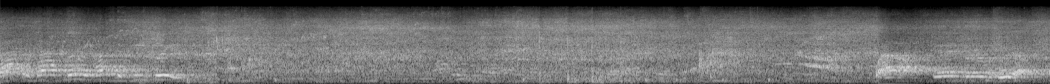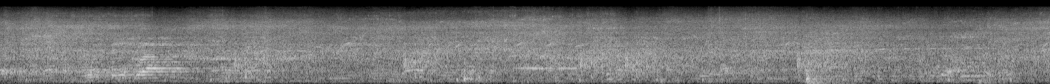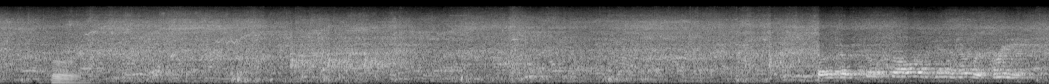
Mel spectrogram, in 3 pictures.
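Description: Electric 1/10-scale RC buggies of the 17.5-turn brushless class racing on a dirt track: a steady hiss of motors and tyres on dirt, with an occasional brief rising whine. Indistinct voices come in at times.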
